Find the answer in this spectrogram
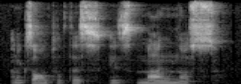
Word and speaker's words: magnus: a similar phenomenon here if this g comes before an n then it is pronounced like ng so an example of this is magnus magnus and that's how you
